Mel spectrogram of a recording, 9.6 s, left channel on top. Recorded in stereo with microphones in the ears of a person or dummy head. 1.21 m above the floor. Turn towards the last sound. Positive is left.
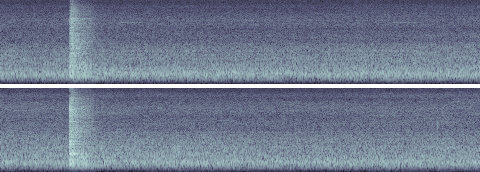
turn(degrees=-40)  # may be behind; listen again after turning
